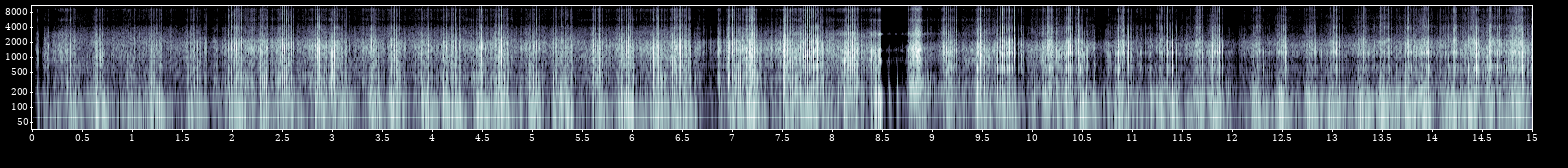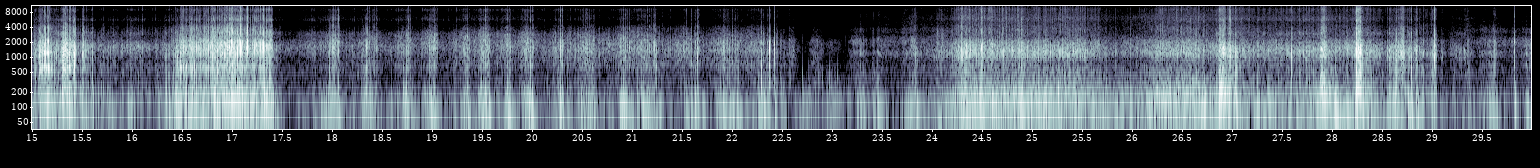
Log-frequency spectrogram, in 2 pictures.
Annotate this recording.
Sound effects > Other
I used the Jez Riley French 'Ecoutic' contact microphone with probe to record the probe moving along the outside of an orange.
Contact, friction, Mic, movement, Scratch, scrathing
